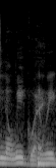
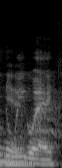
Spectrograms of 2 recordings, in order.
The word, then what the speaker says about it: Nwigwe: Toby Nwigwe. Toby Nwigwe.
